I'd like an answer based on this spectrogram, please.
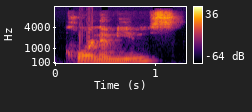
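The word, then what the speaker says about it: cornemuse: of the information yes the word is cornum use that's the only pronunciation it's a noun it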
